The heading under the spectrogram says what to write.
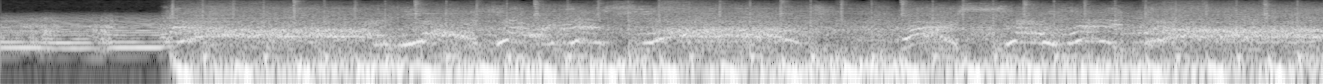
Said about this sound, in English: Well, I mean, it's a good texture. It sounds standard to me. It's just a standard, like ride bell blast beat.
